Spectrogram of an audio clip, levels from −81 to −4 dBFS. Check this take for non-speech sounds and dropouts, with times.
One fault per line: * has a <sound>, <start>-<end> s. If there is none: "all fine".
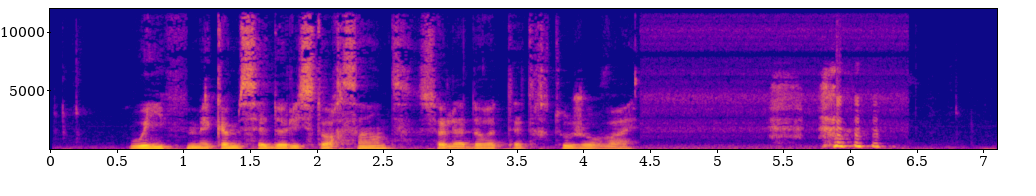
* has a laugh, 5.4-6.4 s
